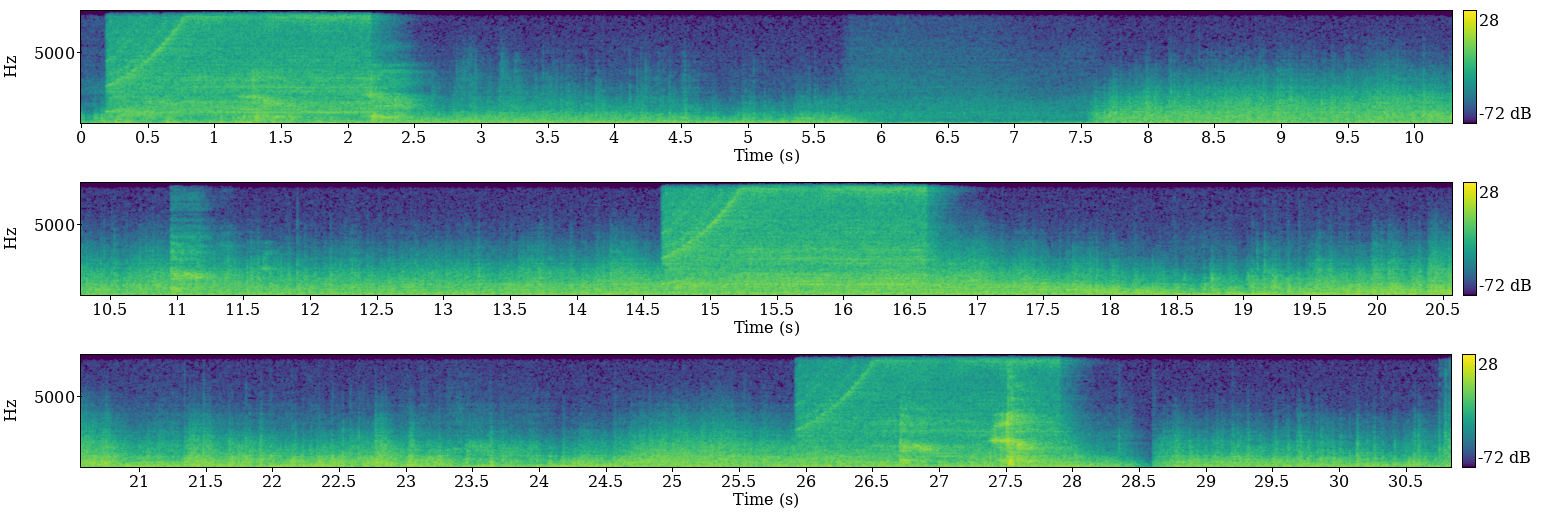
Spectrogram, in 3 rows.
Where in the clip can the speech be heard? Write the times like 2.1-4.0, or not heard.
not heard.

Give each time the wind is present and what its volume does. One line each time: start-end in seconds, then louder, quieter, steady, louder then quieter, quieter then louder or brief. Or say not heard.
0.0-30.8 louder.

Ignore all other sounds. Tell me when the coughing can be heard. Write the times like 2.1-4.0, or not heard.
0.5-2.5, 10.9-11.7, 26.7-27.8.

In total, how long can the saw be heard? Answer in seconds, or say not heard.
6 s.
